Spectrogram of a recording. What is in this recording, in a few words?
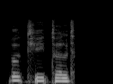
"betitelt", German; adjectives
